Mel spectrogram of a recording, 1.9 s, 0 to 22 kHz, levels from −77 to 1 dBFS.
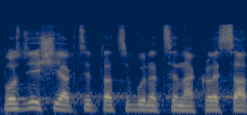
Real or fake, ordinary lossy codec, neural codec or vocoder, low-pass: real; Opus, 64 kbps; none; 9.9 kHz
